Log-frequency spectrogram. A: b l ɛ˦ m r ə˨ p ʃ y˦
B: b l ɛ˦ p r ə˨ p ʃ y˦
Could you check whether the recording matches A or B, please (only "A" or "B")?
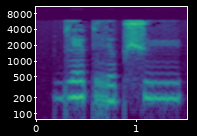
B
